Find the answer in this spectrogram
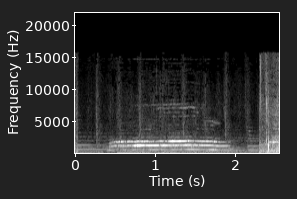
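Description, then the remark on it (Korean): A cat in heat lets out a long, drawn-out yowl of a mating call, rising and wavering in pitch for about two seconds, loud, followed by a brief noisy rustle at the end. “유잉 사운드라고 래서 구애 소리입니다. 메이팅 콜이라고도 하는데요.”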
